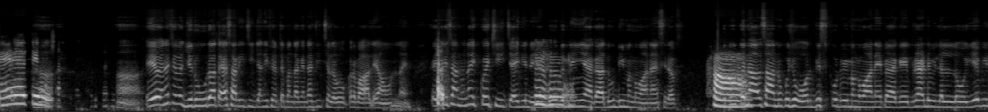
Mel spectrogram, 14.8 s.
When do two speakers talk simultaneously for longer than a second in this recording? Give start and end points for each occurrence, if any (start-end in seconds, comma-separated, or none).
none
